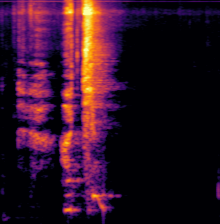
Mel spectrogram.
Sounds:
Sneeze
